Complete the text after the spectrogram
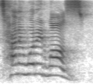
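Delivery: high, loud, drawn-out order; commanding. A narrator's reading. Miss Tibbs ordering the interpreter to answer, commanding.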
